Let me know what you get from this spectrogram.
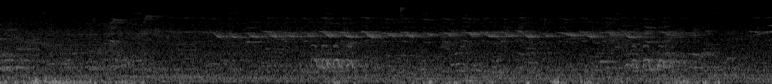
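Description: A small bird singing a long run of quick, high, repeated notes, starting about two seconds in and lasting several seconds, over a steady outdoor background hiss.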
